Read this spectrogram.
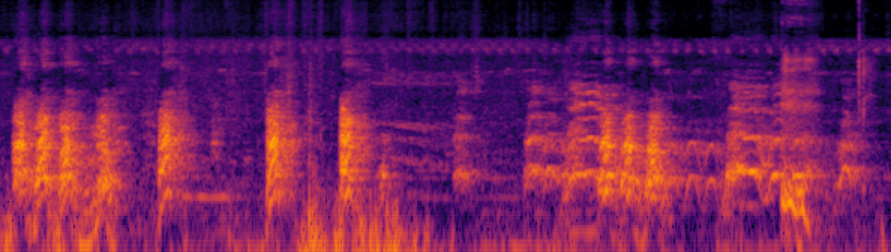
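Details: Leo, a German Shepherd who stands at the gate day and night protecting his house, gives a run of deep, harmonic barks in quick clusters, then a longer, more drawn-out stretch of voiced, bark-like sound.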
